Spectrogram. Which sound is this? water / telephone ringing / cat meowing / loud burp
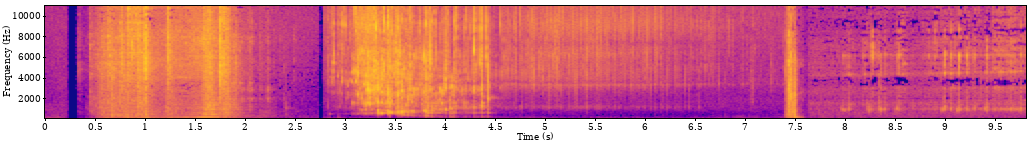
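water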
